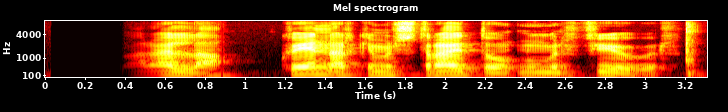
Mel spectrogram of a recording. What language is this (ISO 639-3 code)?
isl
